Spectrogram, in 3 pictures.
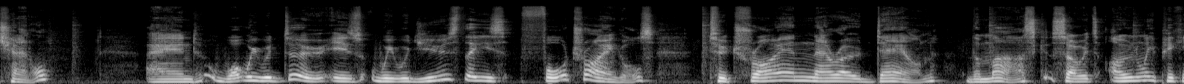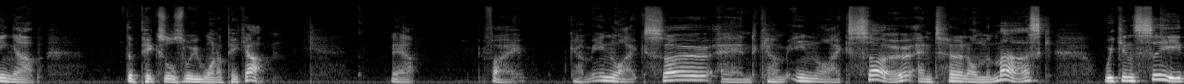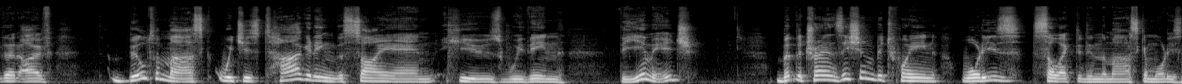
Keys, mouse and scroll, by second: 15.4-18.2 drag, 19.2-20.7 drag, 21.5 click.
